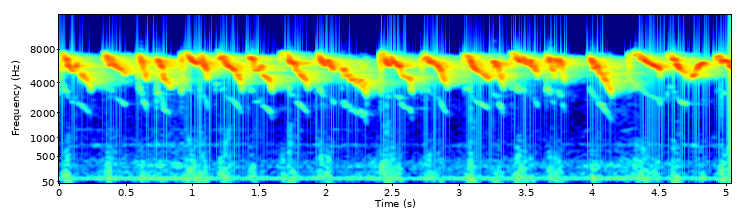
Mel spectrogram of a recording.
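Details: Oriental white-eye of the buxtoni form, a kept bird singing vigorously in the wild-style 'ngalas nembak' manner: a continuous run of high, thin, rapidly descending whistled notes, about three per second, with no other sounds.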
